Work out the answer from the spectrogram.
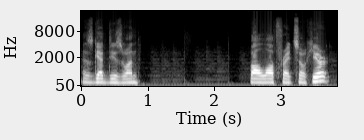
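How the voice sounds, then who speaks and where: A man's voice: a little high, steady tone, takes it slowly, a little mellow, smooth, dry recording, soft background music. A man with a Brazilian accent, working through a 3D rigging task live and thinking aloud with many fillers and restarts. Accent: Brazilian Portuguese. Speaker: 3D rigging streamer. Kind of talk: live tutorial while working.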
